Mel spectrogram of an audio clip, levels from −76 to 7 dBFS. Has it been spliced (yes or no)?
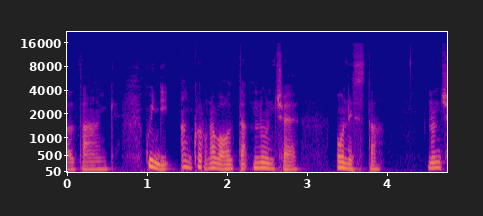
no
